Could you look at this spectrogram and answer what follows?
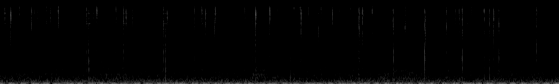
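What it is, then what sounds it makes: Cut glass perfume bottle. A small, round cut-glass perfume bottle with a metal cap, filled with amber liquid and held in the hands, is tapped and scratched with long painted nails. Quiet, rapid, irregular bright clicks and scratchy taps follow one another over a soft, steady low rumble, each dying away almost at once.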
